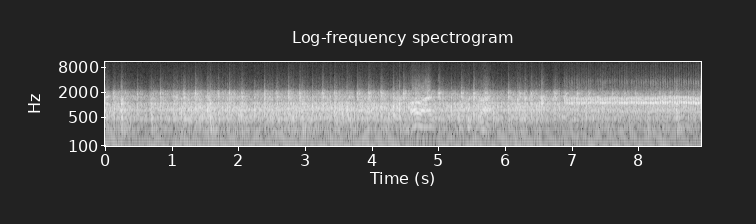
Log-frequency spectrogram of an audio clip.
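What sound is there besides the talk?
teletype machine printing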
